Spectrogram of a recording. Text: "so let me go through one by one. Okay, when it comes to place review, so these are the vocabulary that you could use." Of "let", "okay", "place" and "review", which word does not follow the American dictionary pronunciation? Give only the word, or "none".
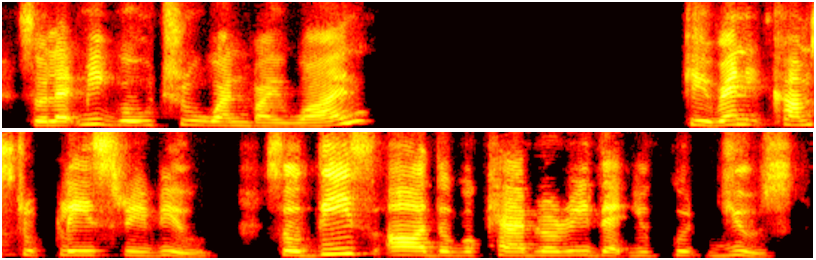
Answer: none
